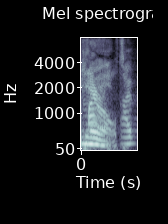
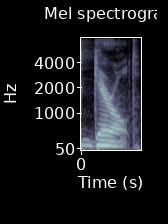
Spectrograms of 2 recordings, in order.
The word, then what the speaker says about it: Geralt: and girl are always she pronouncing in Harold I've only read it read it here's your alt Oh Jeff gift yeah it's Geralt yeah um but yeah it's interesting to see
